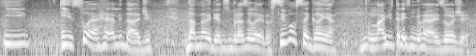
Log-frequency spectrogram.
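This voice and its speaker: A man's voice: high-pitched, expressive, moderate pace. A young man from Salvador, casually explaining to his vlog audience in a direct, conversational way. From Salvador, Northeast Brazil. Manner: conversational, direct address with rhetorical asides. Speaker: vlogger on life abroad. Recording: street noise behind.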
